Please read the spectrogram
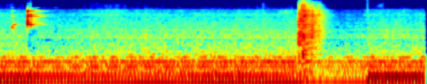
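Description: Metal tools and small parts clinking at a car's rear brake caliper and hub: a short ringing clink just after the start and a louder, brief clatter about three seconds in, over a steady low hum.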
